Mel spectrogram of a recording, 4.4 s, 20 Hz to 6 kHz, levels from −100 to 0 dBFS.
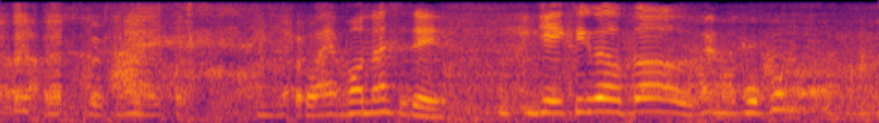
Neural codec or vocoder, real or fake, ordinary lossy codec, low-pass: codec, 16 kHz, 0.8 kbps, ZipCodec; fake; MP3, 48 kbps; 5.4 kHz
